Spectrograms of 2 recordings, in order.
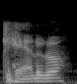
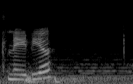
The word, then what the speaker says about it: Canada: hold on hold on it's it's pronounced canada sorry it's not canadia you know what uh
